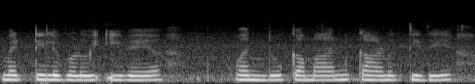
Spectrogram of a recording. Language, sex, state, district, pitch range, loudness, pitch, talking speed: Kannada, female, Karnataka, Bidar, 205-215 Hz, -14 LUFS, 210 Hz, 65 wpm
